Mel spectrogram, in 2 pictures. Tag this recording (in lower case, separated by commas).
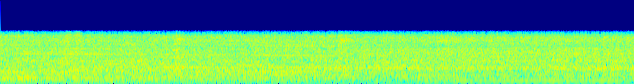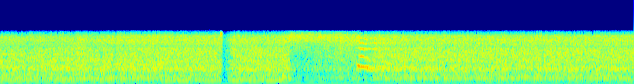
truck, vehicle, motor vehicle (road), engine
